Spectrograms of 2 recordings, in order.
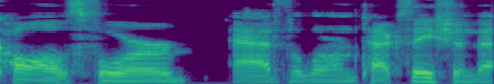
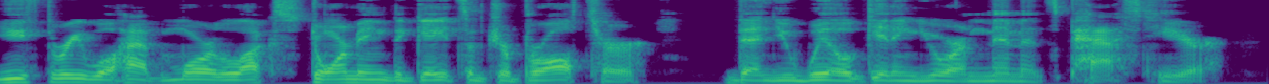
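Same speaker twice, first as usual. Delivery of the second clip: mock heated, exasperated, furious outburst. Retelling a frustrated man getting up to shout at three people, imitating a furious yell. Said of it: "he gets up and he just yells out".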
